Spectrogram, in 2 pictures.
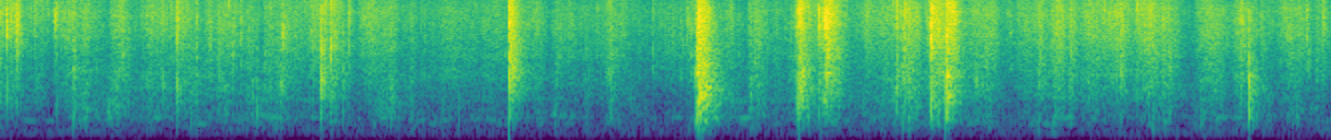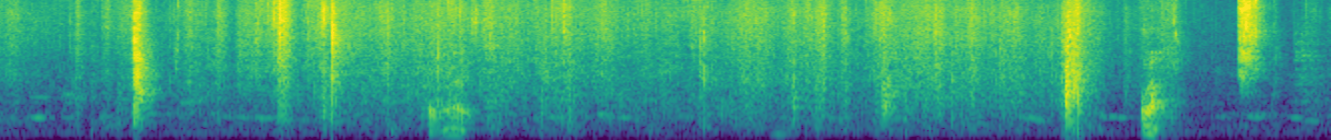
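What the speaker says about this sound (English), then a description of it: "it's taking me forever to rip this open" Unboxing package being ripped open, a long run of scattered crinkles, tears and sharp crackles at close range, fairly quiet and irregular, with no talking.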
